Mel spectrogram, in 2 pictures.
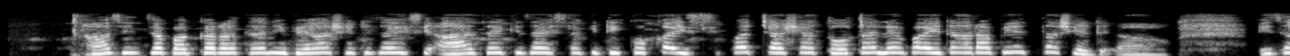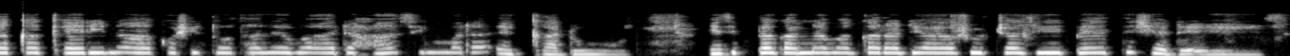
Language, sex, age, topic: Gamo, female, 25-35, government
